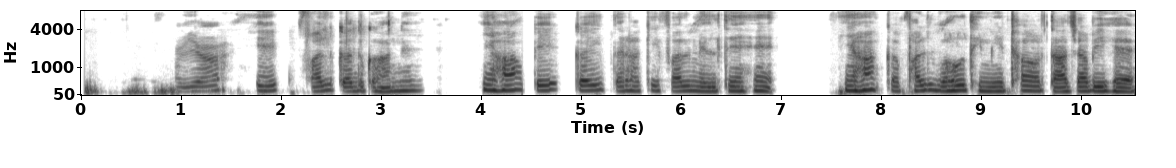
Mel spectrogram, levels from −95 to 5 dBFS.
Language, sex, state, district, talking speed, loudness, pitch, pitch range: Hindi, male, Bihar, Jamui, 135 wpm, -20 LUFS, 165 Hz, 155-180 Hz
